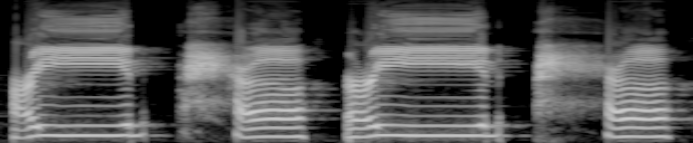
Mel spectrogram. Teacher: عین اور حا یہ حلق کے درمیان والے حصے سے ادا ہوتا ہے، وسط حلق سے، یعنی حلق کا جو نیچے والا حصہ جہاں سے ہم حمزہ ہا نکال رہے ہیں اس سے تھوڑا سا آپ اوپر آ جائیں، حلق کا درمیانہ حصہ آپ کو مل جائے گا، وہاں سے عین اور حا دونوں نکلتے ہیں۔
